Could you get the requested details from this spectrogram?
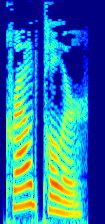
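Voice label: "crowd-puller", English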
